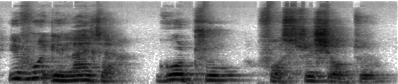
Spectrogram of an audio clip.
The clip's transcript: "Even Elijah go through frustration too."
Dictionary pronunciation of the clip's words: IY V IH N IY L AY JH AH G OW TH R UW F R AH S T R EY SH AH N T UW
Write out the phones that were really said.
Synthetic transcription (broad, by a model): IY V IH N IY L AY JH AH G OW T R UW F AH S T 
